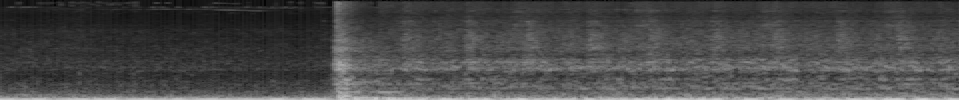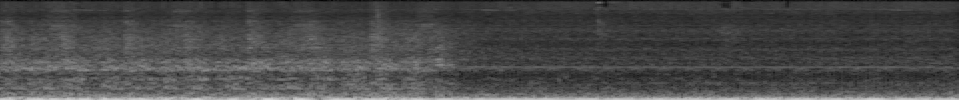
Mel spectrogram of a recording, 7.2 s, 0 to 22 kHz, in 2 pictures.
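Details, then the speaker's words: Opel Kadett freshly fitted with a FuelTech RacePRO-1Fi programmable injection, no throttle cable. The starter churns steadily at about four beats a second but the engine never catches. No fuel is visible at the injector, possibly air in the line; spark still to be checked. "I can't see fuel Maybe there's air there But maybe it has air"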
